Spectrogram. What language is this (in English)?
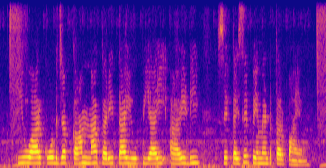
Bhojpuri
